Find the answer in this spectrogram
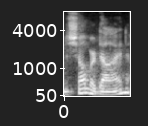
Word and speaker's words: Shelmerdine: But I'm looking forward to getting back to continuing on our work in Shelmerdine. I've discovered in the last 3 weeks that that's actually how Cynthia's last name is pronounced.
